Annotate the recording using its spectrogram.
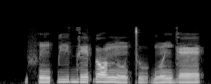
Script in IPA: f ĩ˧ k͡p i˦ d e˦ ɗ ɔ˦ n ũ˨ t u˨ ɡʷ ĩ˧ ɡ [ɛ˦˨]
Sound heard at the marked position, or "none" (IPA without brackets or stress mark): ɛ˧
